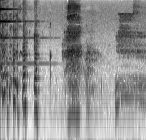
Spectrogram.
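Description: A quick burst of bright, metallic bell rings, several short dings in a row, followed by a noisy whoosh and a sustained ringing tone, loud.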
